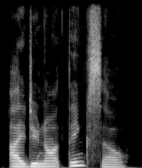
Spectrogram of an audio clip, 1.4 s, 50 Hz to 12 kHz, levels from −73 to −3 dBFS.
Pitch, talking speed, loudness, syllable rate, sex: 195 Hz, 210 wpm, -16 LUFS, 4.3 syllables/s, female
